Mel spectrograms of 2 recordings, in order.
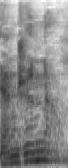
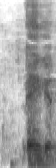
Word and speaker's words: Engen: Is it Engen, like an engine, or is it Engen? I thought I heard her say Engen. It's the latter. Engen, I think.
